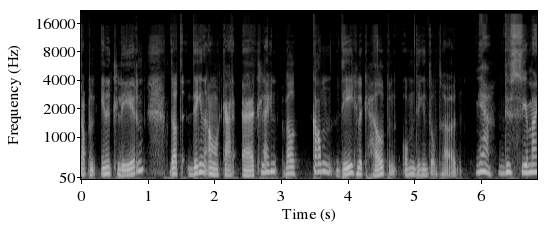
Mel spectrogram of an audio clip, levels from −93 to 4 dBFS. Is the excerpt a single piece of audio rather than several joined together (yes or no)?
yes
